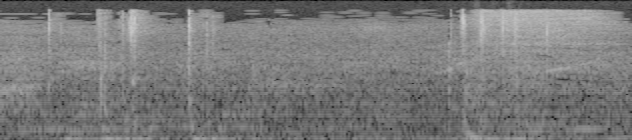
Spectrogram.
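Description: Soft keyboard typing in short bursts of clicks, quiet and close, with pauses between runs of keystrokes while a title is entered into a citation form.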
